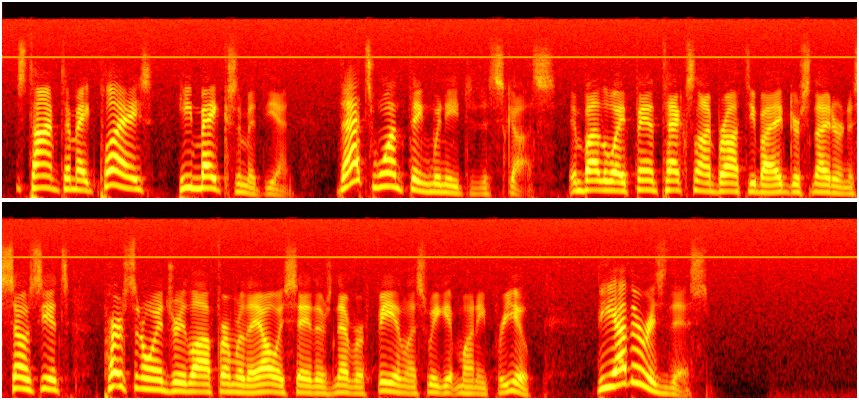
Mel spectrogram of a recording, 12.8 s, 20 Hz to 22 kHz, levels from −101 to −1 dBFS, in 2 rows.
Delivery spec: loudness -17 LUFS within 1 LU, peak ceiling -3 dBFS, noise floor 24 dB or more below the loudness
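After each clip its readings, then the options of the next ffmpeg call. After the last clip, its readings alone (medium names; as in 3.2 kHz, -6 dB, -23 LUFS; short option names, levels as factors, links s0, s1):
steady tone 6.9 kHz; tone level -35 dBFS; noise floor -37 dBFS; noise floor target -47 dBFS; loudness -23.0 LUFS; peak level -4.0 dBFS; loudness target -17.0 LUFS
-> -af "bandreject=f=6900:w=30"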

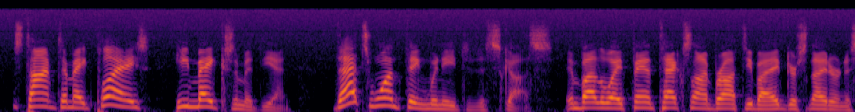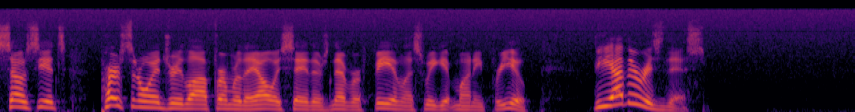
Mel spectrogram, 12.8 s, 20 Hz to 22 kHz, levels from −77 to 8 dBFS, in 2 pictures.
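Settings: steady tone not found; noise floor -42 dBFS; noise floor target -47 dBFS
-> -af "afftdn=nr=6:nf=-42"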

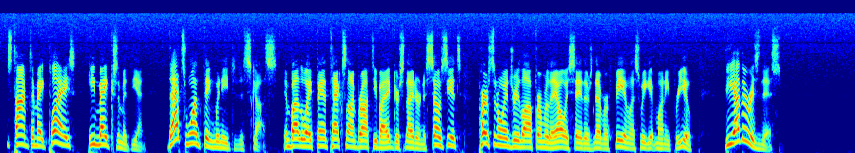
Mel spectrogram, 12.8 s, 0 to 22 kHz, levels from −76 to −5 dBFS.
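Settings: noise floor -46 dBFS; noise floor target -47 dBFS
-> -af "afftdn=nr=6:nf=-46"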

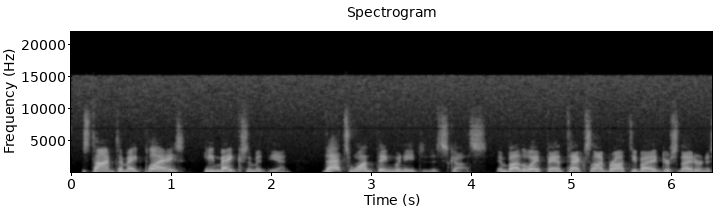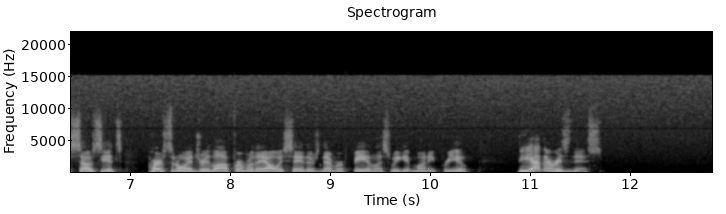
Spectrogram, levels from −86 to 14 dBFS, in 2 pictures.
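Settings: noise floor -49 dBFS; loudness -23.0 LUFS; peak level -4.0 dBFS; loudness target -17.0 LUFS
-> -af "volume=2,alimiter=limit=0.708:level=0:latency=1"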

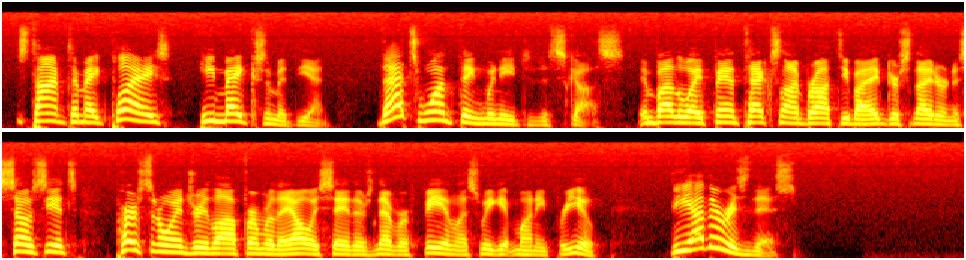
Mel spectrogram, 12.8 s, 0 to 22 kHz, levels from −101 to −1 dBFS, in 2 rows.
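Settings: loudness -17.5 LUFS; peak level -3.0 dBFS; noise floor -43 dBFS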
